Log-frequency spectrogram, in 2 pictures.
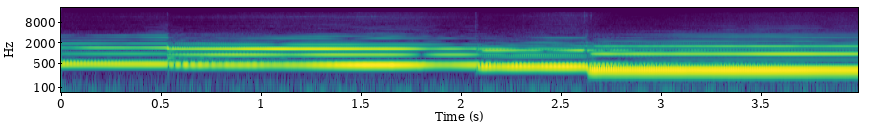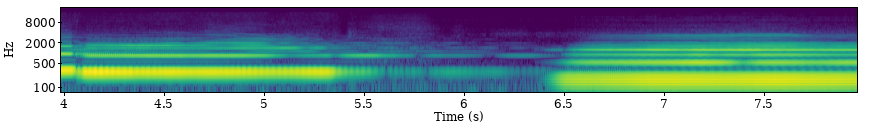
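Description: Background music: a solo melody on one instrument, a run of held notes stepping downward. It breaks off briefly about six seconds in, then picks up on a low note.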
